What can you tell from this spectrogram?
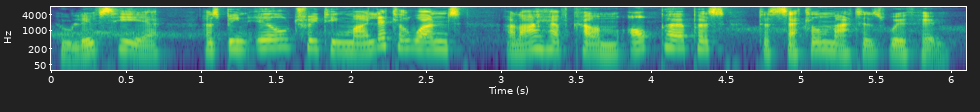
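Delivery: high-pitched defiant monkey voice; a cocky high challenge. A narrator's reading. Monkey's message to the imps.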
